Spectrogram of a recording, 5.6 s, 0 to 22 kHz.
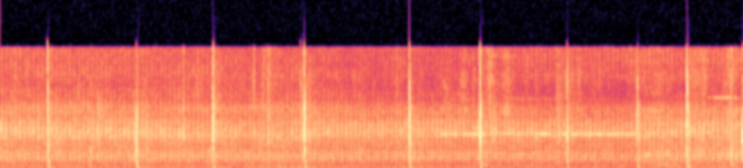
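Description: A basketball being dribbled on a paved walkway, bouncing at an even walking pace of about one bounce every 0.6 seconds, around nine bounces in all, over a steady background hum.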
